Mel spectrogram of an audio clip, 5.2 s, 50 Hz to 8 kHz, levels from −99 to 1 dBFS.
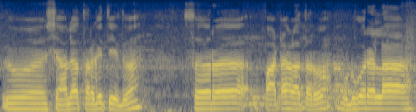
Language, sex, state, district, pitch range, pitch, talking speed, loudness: Kannada, male, Karnataka, Dharwad, 140-155 Hz, 150 Hz, 115 wpm, -14 LUFS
